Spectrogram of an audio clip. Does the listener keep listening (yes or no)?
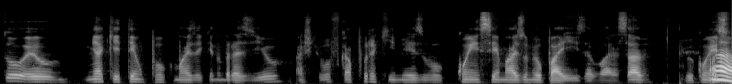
yes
